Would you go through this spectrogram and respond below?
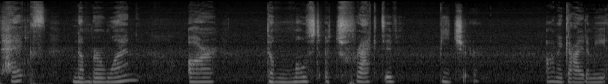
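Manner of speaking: very quiet, secretive whisper, barely audible. Admitting which muscle group is most attractive: whispering. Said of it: "I need to whisper this".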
